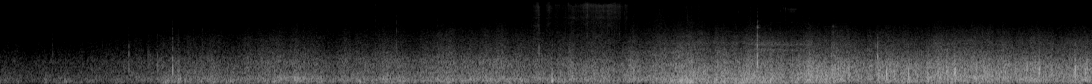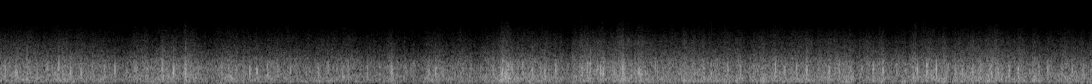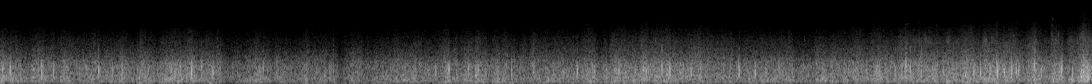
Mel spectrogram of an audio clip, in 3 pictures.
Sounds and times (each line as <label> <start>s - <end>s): my jacket is riven 5.3s - 8.4s
most powerful wind I ever knew 6.3s - 16.6s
